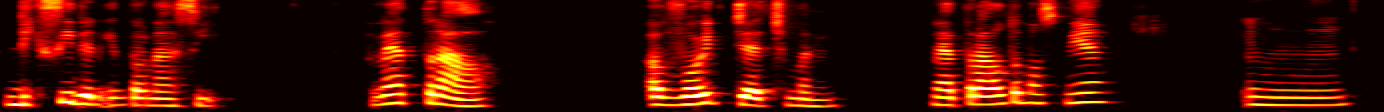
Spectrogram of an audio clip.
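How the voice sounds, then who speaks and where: A woman's voice: mid-range voice, mellow. A woman giving a friendly, conversational workshop on job interviews, talking through her slides. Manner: friendly, conversational, with English terms mixed in. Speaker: career trainer. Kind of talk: online workshop presentation.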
